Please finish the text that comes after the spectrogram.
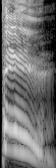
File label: Scout taunt exert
